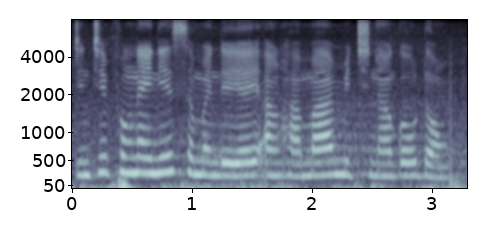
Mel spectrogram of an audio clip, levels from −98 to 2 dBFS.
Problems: constant background noise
